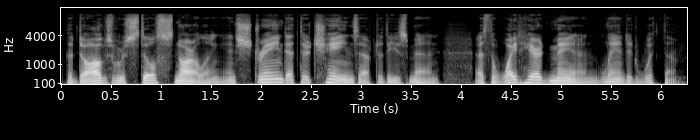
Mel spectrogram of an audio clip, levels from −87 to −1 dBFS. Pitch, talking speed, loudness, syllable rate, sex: 105 Hz, 200 wpm, -19 LUFS, 5.1 syllables/s, male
